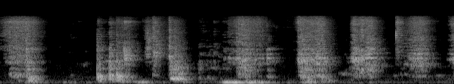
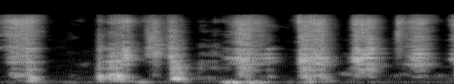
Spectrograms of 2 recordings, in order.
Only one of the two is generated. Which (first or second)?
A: second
